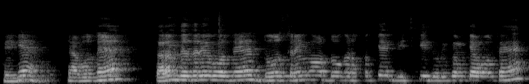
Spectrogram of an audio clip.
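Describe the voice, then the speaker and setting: A man with a fairly high voice teaches an exam-prep class, posing questions and answering them himself. He repeats key terms to drill them in. The sound bounces around the room he is filmed in. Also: steady tone, fast, a little mellow. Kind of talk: classroom lecture. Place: indoor room filmed on camera. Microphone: camera mic. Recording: echoey room.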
